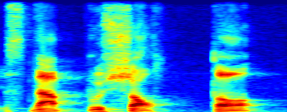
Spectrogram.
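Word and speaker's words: スナップショット: The full would be snapshotto in Japanese. By the way, accented in Japanese on the sho, the full word.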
